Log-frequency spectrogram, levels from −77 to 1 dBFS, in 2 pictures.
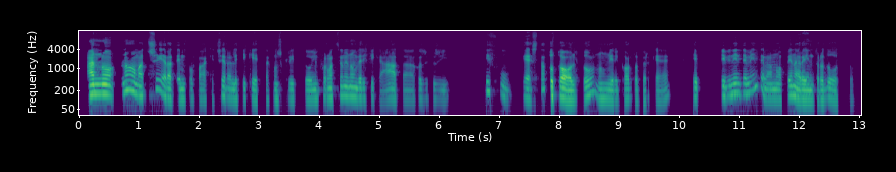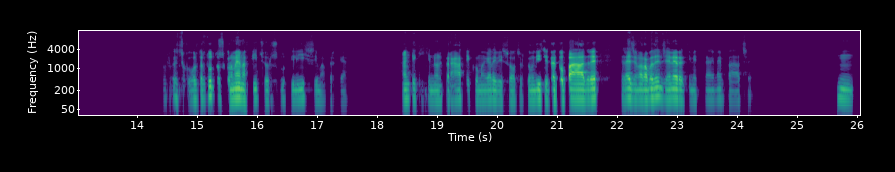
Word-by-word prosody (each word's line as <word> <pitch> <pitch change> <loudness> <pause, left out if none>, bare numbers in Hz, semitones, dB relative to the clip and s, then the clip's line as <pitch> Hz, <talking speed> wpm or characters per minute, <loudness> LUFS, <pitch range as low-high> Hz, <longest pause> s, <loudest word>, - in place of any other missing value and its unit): hanno 155 -1 +6
no 200 +2 +1
ma 135 -4 +1
c'era 135 - -2
tempo 110 0 -7
fa 110 -1 -12
che 110 - -27
c'era 130 -3 -6
l'etichetta 110 -1 -10
con 110 -1 -12
scritto 105 -1 -10
"informazione 120 +4 -6
non 130 -1 -2
verificata", 110 -3 -8
cose 110 +1 -16
così; 105 -2 -20 0.6
che 190 - -6
fu 135 - -15 0.2
che 120 -2 0
è - - -4
stato 115 +4 -3
tolto, 120 - +4
non 110 -10 -8
mi 105 -2 -3
ricordo 110 +3 -8
perché, 100 +7 -15 0.3
e - - -7 0.3
evidentemente 165 - -4
l'hanno 110 0 -5
appena 125 +3 -2
reintrodotto. 105 0 -5 1.6
F 110 +2 -29
e 115 - -10
sc 110 - -16
oltretutto 105 +5 -3
secondo 105 +1 -2
me 115 - +10
è - - +7
una 105 - +2
features 100 -2 -10
utilissima, 105 -2 -12
perché - - -26 0.9
anche 105 0 -3
chi 100 - -18
non 95 0 -7
è - - -11
pratico 105 -1 -4
magari 100 +1 -5
dei 95 -1 -9
social, 95 -1 -11
come 100 0 -7
dici 105 +1 0
te - - +3
tuo - - +2
padre, 110 +1 +9 0.3
se - - -15
legge 115 -1 +3
una 105 0 0
roba 105 +2 +5
del 125 +2 +3
genere, 110 -2 +4
ti 110 - -21
metti 100 -1 -16
l'anima 100 +1 -16
in 110 - -14
pace. 95 -3 -18 1.4
Mh. 110 -3 -6
110 Hz, 155 wpm, -26 LUFS, 105-120 Hz, 1.6 s, me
